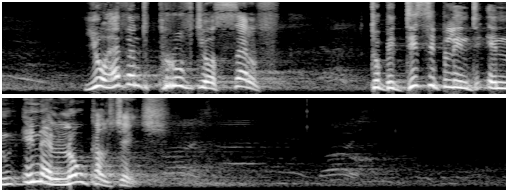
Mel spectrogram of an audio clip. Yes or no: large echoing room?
yes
